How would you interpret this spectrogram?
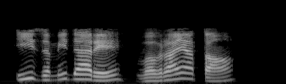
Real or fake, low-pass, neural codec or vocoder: real; 5.4 kHz; none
